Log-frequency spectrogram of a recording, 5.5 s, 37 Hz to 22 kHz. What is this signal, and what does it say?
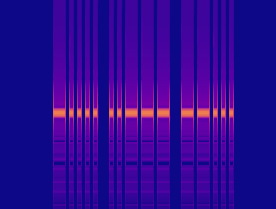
Morse code, heard as a keyed tone, about 15 wpm, 700 Hz. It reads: 627
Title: Numbers - 3-Digit 15wpm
